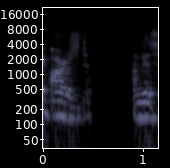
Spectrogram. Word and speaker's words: Arzt: seasoned script supervisor who, she informed me that I was saying my name wrong. And I said, what? She said, you're saying you're Dr. Arzt, but it's Arzt. And I said, however I say it, that's how it's said, because I'm the one saying it.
